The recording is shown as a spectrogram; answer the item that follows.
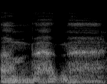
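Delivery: barely voiced, hushed whisper, very close. Mocking someone who whispers in their ear, whispered Batman voice. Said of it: "it's like you're whispering in my ear".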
